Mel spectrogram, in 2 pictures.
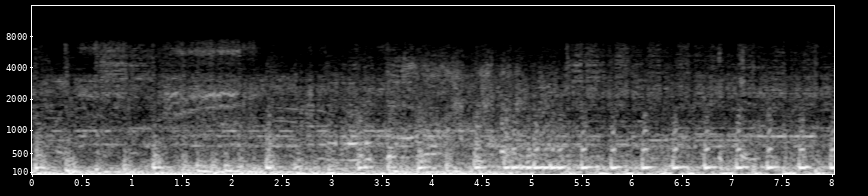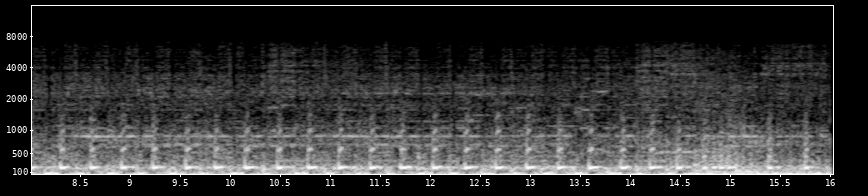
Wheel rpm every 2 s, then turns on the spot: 20, 40, 10, 0, 0, 0, 0, 0.
none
